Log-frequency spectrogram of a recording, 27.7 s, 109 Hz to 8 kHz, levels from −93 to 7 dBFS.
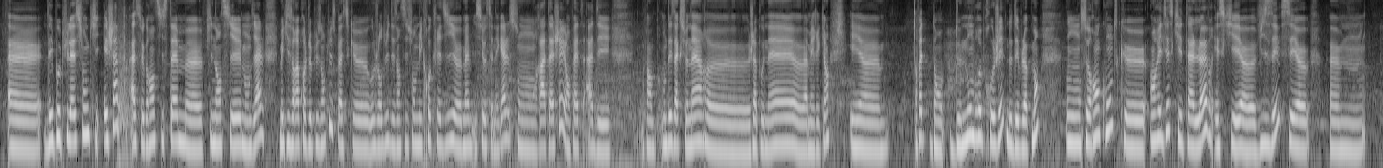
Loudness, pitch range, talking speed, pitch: -18 LUFS, 180-215 Hz, 165 wpm, 195 Hz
